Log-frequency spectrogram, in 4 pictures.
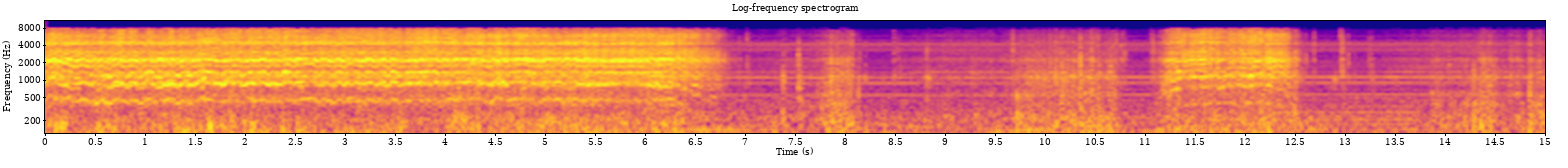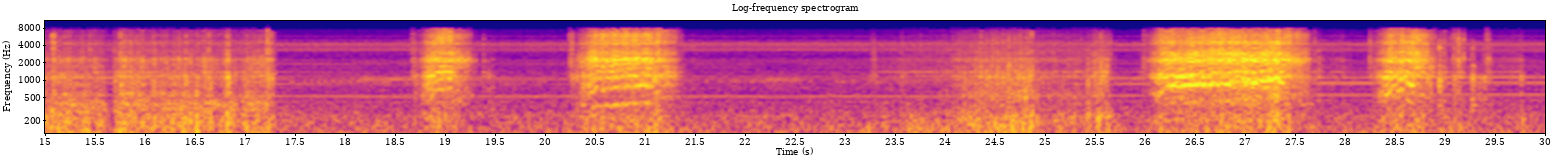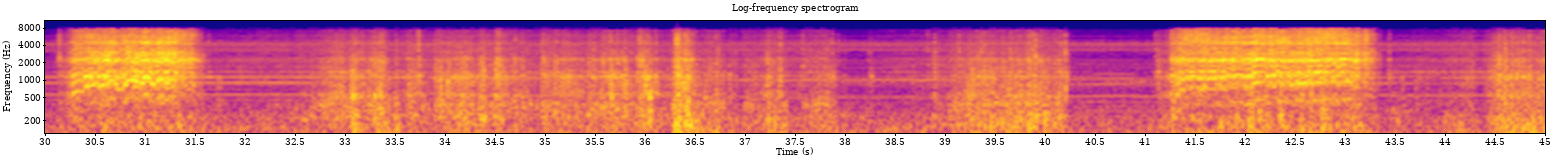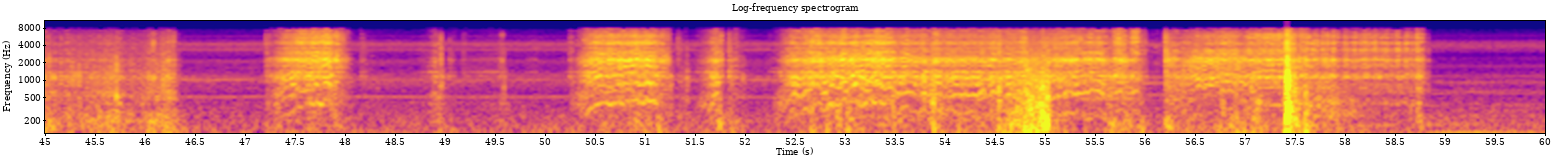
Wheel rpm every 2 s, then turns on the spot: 110, 110, 110, 20, 0, 50, 20, 10, 10, 10, 40, 0, 10, 60, 20, 50, 10, 20, 10, 10, 30, 60, 20, 20, 10, 40, 70, 60, 70, 20.
14-18 30-40 44-46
